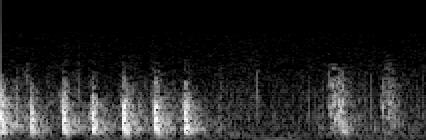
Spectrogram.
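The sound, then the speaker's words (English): Knocking on the wooden door of a lamp-lighted ranch house at night: a quick run of six firm raps, a short pause, then two softer knocks, clear with no voices. “Al, who is always elected to do the dirty work, is voted to knock on the door and make the necessary speech.”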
